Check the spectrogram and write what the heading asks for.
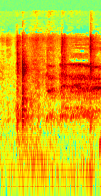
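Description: A rooster crowing faintly: one long call whose pitch holds steady, growing a little louder over the last second and a half. There is a brief rustle or tap just before it.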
